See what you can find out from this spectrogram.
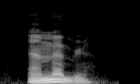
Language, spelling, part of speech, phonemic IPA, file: French, meuble, noun / adjective / verb, /mœbl/, Fr-meuble.ogg
- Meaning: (noun) 1. piece of furniture 2. charge 3. piece of personal property; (adjective) 1. soft, pliable, malleable 2. personal, movable (of property, as opposed to real estate)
